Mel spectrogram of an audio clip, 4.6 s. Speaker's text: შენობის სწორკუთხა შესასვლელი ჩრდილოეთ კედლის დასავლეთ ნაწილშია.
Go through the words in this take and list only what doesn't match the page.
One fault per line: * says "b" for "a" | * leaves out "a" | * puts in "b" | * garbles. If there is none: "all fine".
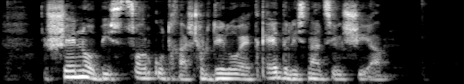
* leaves out "შესასვლელი"
* leaves out "დასავლეთ"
